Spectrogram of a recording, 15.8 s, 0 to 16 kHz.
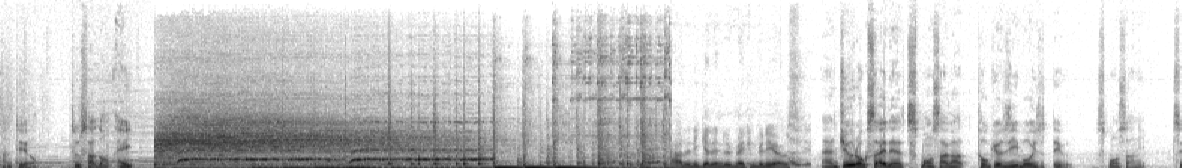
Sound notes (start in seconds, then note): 2.0 ululations; 6.7 drumbeats; 11.5 speaking foreign language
